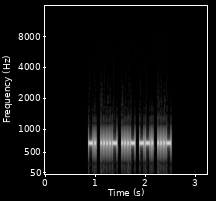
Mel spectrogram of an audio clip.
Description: Morse code, heard as a keyed tone, about 40 wpm, 700 Hz. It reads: N4VGV
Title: USA Call Signs - 5 Characters - 40wpm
